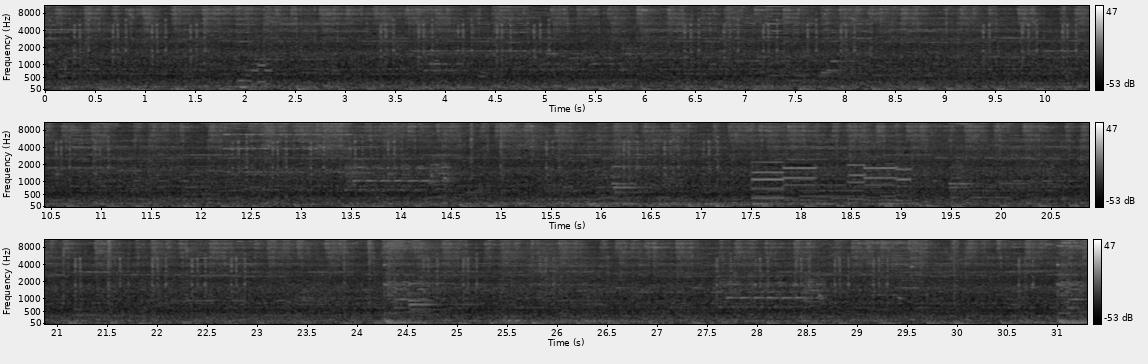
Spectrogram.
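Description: Electronic slot-machine jingles and short stepped melodies as the reels spin, over the steady din of a busy casino floor.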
